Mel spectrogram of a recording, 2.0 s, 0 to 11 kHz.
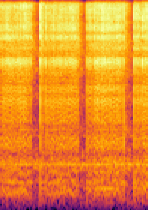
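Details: Ramco 120 A MIG welder with CO2 shielding, amperage around 80: loud, steady frying hiss of the arc with brief dropouts every half second or so; a normal weld.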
